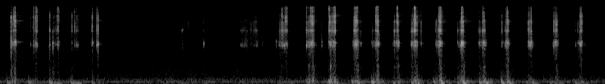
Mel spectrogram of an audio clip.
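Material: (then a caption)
Metal. A small adjustable wrench with a green grip and metal head has its jaw mechanism turned and fiddled with by fingers close to the mic. About twenty crisp, bright metallic clicks come in a quick burst, pause, then return as a steadier run of ticks. Each click is dry and short with almost no ring.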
